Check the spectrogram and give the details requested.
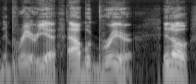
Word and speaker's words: Breer: the Packers according to Albert Brerier. Breer, I think that's how you say it. Breer.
